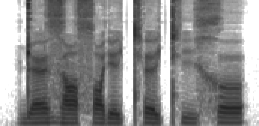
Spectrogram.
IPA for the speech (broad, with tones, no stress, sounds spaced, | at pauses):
ɖ æ˩˧ z æ˩ sˤ ə˞˩ ɾʲ ɛ˧˩˧ cʰ ɛ˧˩˧ cʰ i˧˩˧ x ʌ˦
